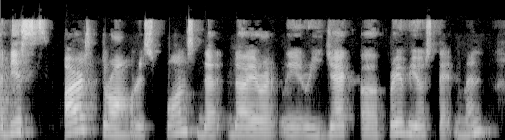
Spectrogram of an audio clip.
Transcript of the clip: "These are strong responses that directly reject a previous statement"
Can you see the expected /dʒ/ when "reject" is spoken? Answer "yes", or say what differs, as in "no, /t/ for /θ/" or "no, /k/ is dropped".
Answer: yes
